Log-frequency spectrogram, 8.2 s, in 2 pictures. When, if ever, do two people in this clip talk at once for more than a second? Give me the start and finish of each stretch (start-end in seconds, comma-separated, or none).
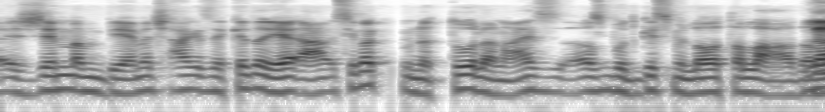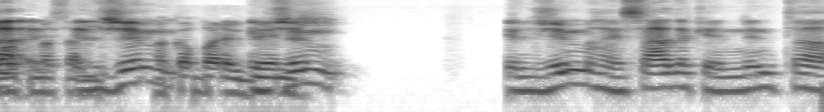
4.0-5.8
